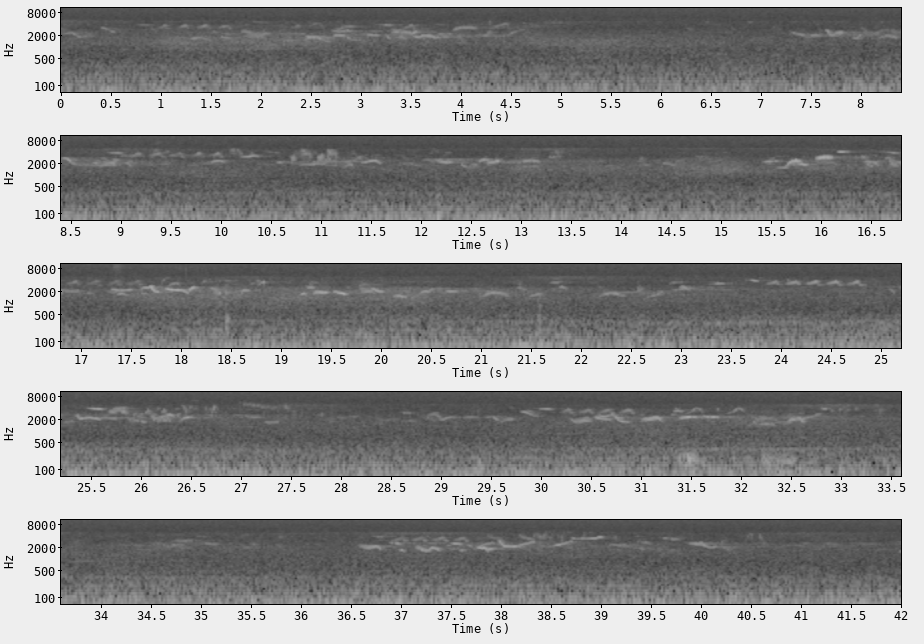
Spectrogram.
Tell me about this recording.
(binaural) early morning ambience. bird chrips looping to the left, echoing off the maze of apartment buildings.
